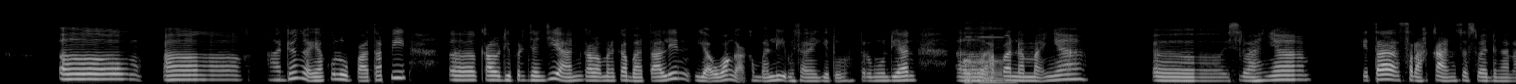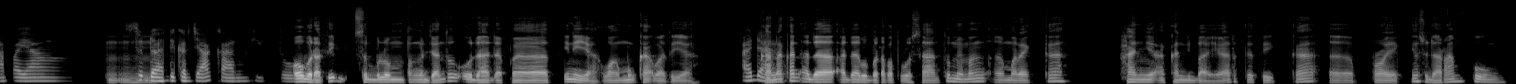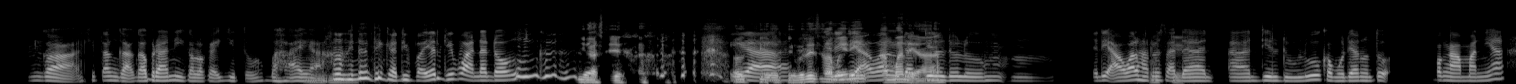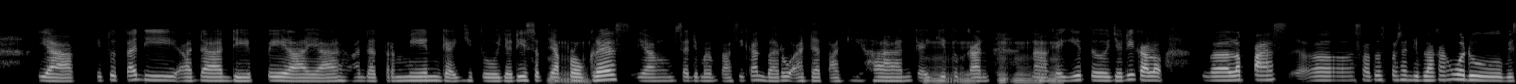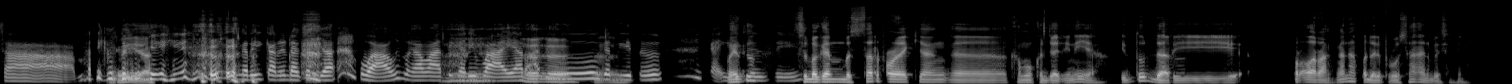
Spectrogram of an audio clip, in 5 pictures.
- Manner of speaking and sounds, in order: chuckle; laugh; in English: "deal"; in English: "deal"; "dimonetisasikan" said as "dimoneptasikan"; laughing while speaking: "mati kutu nih"; laugh; tapping
- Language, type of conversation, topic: Indonesian, podcast, Apa yang membuat kamu bersemangat mengerjakan proyek ini?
